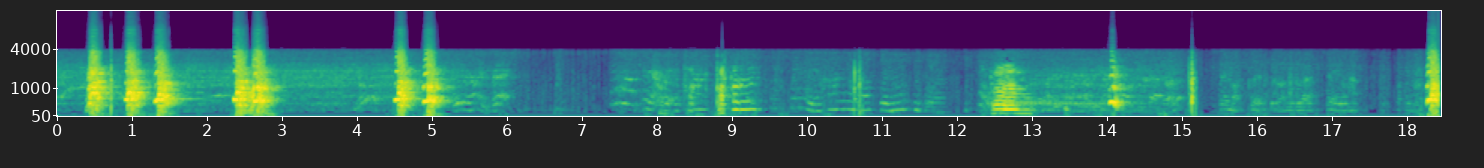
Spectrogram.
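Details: Female puppy barking at herself in a mirror: about six sharp, yappy barks in quick pairs across the first five seconds, then a person talking softly, with a few scattered yips and a final bark near the end.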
